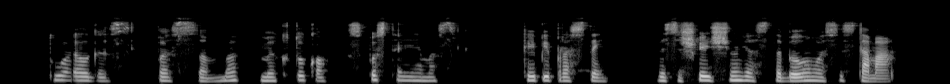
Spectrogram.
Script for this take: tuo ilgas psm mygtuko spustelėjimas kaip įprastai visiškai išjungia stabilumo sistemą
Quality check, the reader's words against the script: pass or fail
pass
